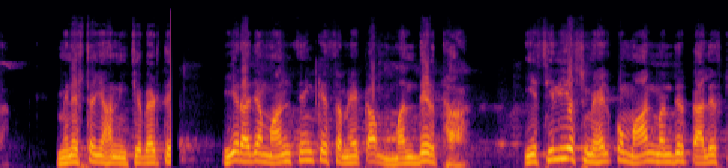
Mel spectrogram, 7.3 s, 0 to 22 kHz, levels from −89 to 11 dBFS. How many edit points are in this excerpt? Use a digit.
1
